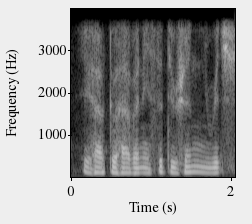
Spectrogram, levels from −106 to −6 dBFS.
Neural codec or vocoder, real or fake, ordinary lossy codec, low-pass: none; real; none; 3.6 kHz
